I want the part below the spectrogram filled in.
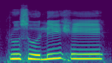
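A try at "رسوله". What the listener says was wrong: ہی کی آواز نہیں، ہا نہیں، ہا، رسولی ہی،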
